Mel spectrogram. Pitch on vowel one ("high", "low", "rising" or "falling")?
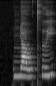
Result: low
